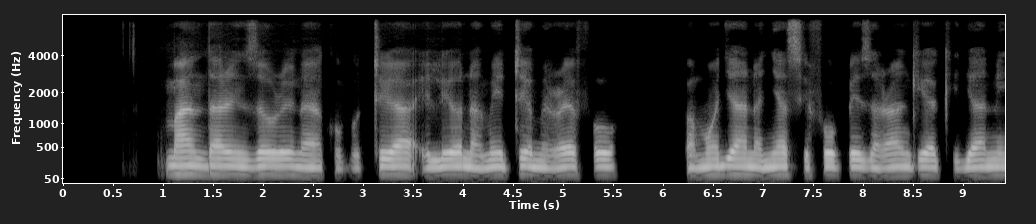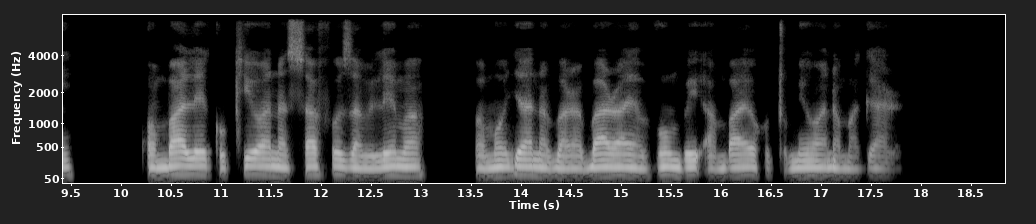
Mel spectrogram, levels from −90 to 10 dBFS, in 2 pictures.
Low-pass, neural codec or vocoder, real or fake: 7.2 kHz; codec, 24 kHz, 1.2 kbps, DualCodec; fake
